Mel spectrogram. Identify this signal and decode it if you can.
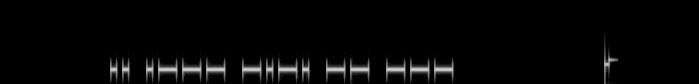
Morse code, heard as a keyed tone, about 20 wpm, 700 Hz. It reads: IJCMO
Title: Code Groups - 5 Letters - 20wpm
